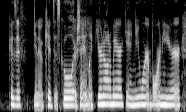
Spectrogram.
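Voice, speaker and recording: Her voice sits at medium pitch, and this woman speaks with a slight Southern US accent. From Alabama, small town. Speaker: marketing coordinator. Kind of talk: interview conversation.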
